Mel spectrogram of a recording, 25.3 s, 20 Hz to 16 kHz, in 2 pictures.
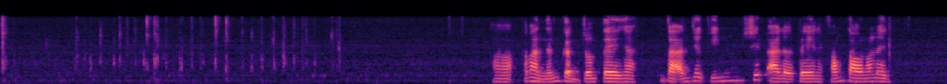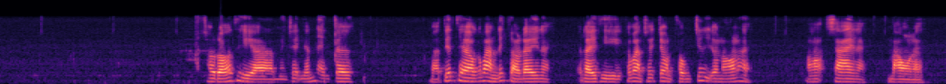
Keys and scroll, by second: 0.0 Return, 7.8 ctrl+t, 17.0 Return.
